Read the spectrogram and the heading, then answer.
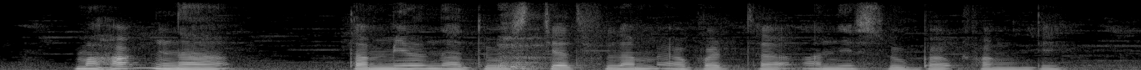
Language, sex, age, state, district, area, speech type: Manipuri, female, 18-30, Manipur, Chandel, rural, read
